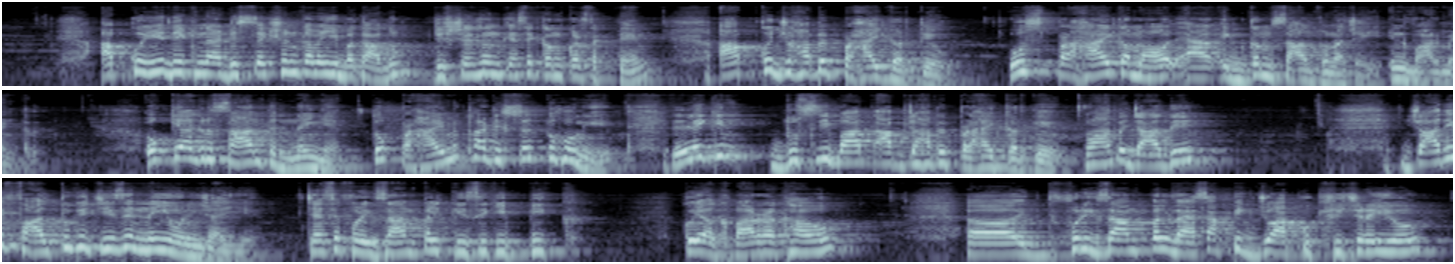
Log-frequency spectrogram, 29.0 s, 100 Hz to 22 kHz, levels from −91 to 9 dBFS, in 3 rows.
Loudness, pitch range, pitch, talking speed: -19 LUFS, 180-240 Hz, 205 Hz, 165 wpm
